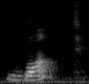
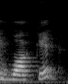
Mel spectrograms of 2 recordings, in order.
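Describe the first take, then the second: First: The ending adds no extra syllable. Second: The ending is an extra syllable. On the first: The speaker calls it right. "We are like not pronouncing the e" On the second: The speaker calls it wrong. "We don't say walk it"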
